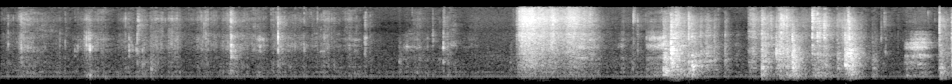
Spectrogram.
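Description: Chewing and mouth sounds of a man eating a handful of chili cheese fries, made up of scattered small clicks. About five seconds in there is a brief, louder, noisy burst.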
